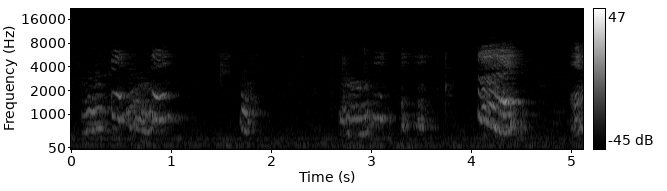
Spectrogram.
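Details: Young Cocker Spaniel puppies awaiting adoption at a vet clinic in Murcia, Spain, crying in a row of wavering, mewing whines, each under a second, rising to a louder, shriller cry near the end over a low hum.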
